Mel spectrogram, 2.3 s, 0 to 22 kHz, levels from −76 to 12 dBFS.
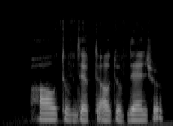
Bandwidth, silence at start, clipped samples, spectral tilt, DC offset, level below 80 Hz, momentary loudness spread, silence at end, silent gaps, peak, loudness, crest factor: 13 kHz; 0.4 s; under 0.1%; -6 dB/octave; under 0.1%; -68 dBFS; 4 LU; 0.15 s; none; -14 dBFS; -33 LUFS; 20 dB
